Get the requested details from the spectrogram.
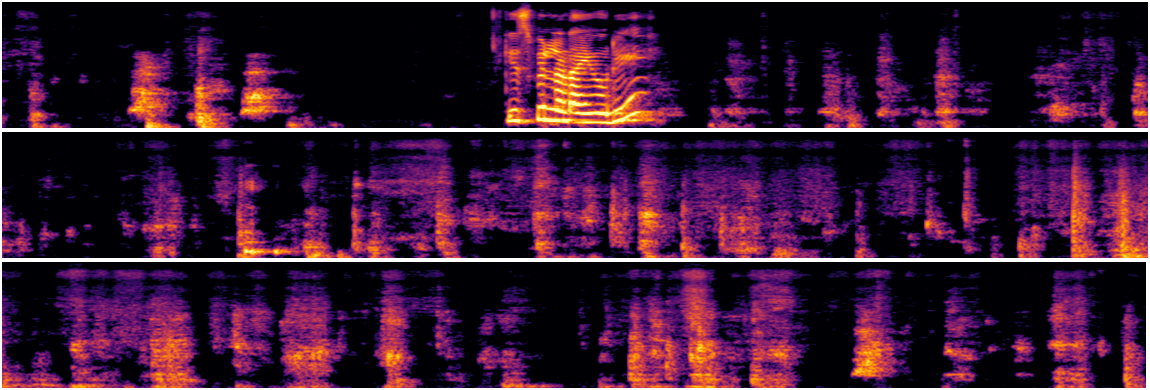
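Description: Dogs' paws scuffle and patter on a rug.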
